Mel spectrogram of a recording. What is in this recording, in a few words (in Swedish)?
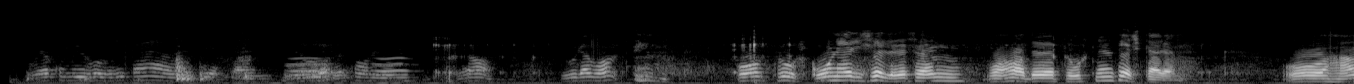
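Sillerud Värmland, dialekter; Folkminnen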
